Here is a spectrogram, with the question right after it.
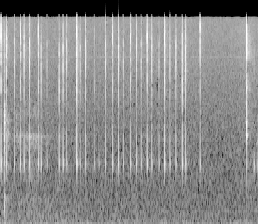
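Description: A filled small transparent plastic shower gel bottle with red liquid and a green cap is held and rapidly tapped with long acrylic nails. The sound is a quick, uneven run of short, sharp, dry clicks that stop almost instantly, over a low, steady rumble.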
